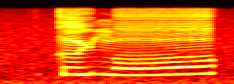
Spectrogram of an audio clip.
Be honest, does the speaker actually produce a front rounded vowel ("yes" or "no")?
no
